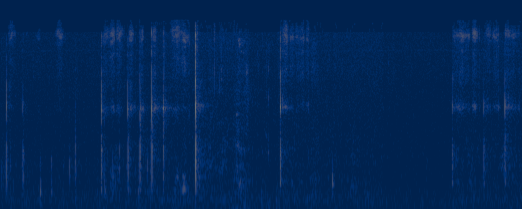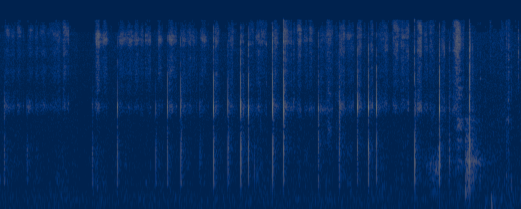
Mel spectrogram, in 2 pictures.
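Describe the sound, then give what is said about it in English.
Writing on a board during a physics lecture: many sharp taps and scratchy strokes come in uneven bursts, with a quiet pause partway through before the writing picks up again. “let me just write down the result”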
